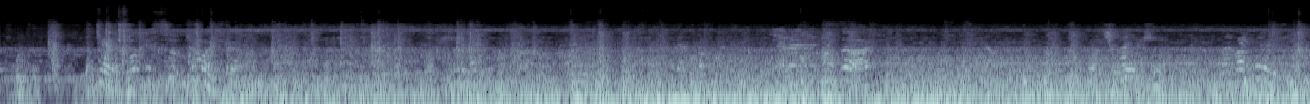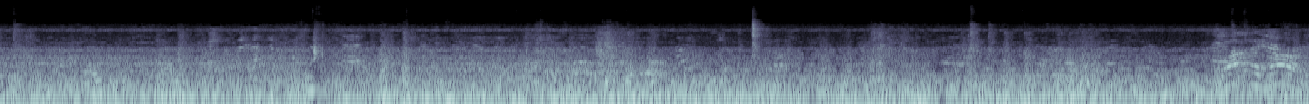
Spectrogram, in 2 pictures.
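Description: A tram rumbles along its rails, picking up speed.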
